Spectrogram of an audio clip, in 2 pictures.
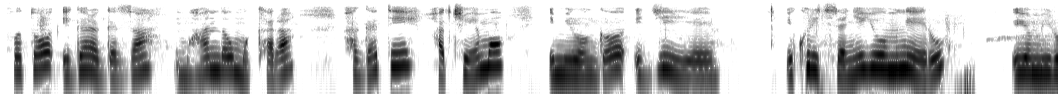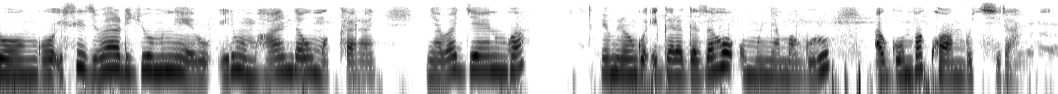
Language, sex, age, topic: Kinyarwanda, female, 18-24, government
